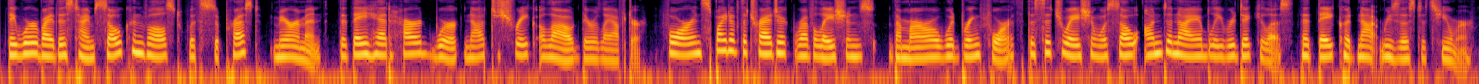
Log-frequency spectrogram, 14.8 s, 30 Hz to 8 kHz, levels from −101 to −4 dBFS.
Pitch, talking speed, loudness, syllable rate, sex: 195 Hz, 185 wpm, -20 LUFS, 5.1 syllables/s, female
